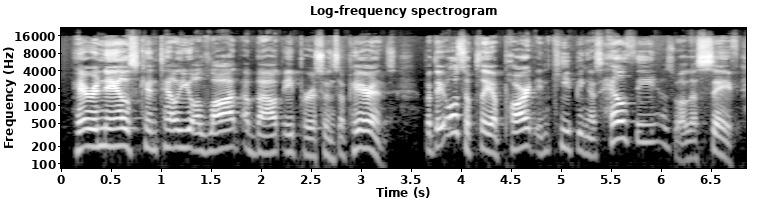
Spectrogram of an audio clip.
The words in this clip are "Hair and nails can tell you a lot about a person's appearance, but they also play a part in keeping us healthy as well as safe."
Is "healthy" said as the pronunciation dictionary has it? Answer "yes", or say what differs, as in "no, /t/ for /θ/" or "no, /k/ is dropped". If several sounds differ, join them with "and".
yes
